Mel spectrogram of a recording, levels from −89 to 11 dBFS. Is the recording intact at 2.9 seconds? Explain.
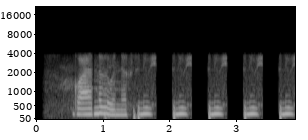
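No. From 1.79 s to the end, a stutter with silent gaps is in progress: the stream likely stalled, replaying its last 284 ms fragment on each retry before running dry. The speech becomes one repeating burst, followed by about 248 ms of digital silence, every 532 ms.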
